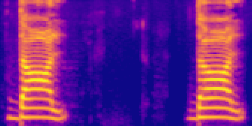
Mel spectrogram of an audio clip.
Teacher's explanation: தால் தால் உடைய மகர்ப் பிறப்பிடம் வந்து தா உடைய மகரட்ச் பிறப்பிடம் மாதிரியே நாவினுடைய நுனி மேற்பல்லுடைய வேர்ல படும்பொழுது தால் என்ற உச்சரிப்பு வந்து பிறக்கப்படுகிறது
